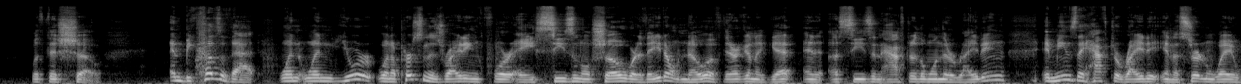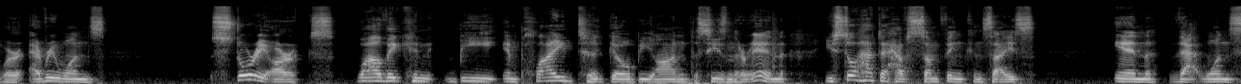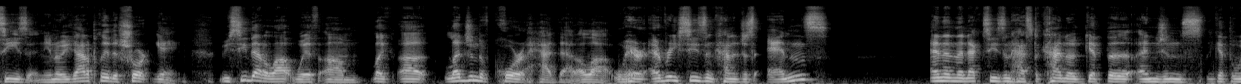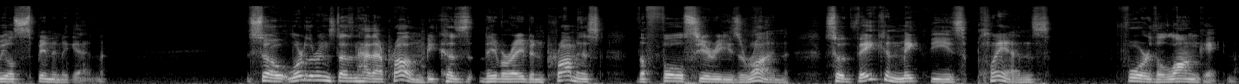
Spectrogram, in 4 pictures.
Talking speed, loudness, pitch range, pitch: 185 wpm, -22 LUFS, 120-145 Hz, 130 Hz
